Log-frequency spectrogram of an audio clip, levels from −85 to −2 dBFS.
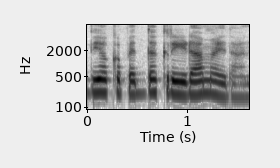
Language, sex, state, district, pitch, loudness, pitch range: Telugu, female, Telangana, Hyderabad, 200 Hz, -15 LUFS, 195-220 Hz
